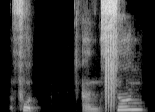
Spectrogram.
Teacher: In Scottish English, the U vowel is typically shorter but more tense like goose.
